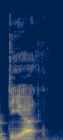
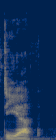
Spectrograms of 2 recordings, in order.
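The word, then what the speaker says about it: Díaz: Moises Diaz, or Diath, with a Z at the end, so the correct pronunciation would be Moises Diaz,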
